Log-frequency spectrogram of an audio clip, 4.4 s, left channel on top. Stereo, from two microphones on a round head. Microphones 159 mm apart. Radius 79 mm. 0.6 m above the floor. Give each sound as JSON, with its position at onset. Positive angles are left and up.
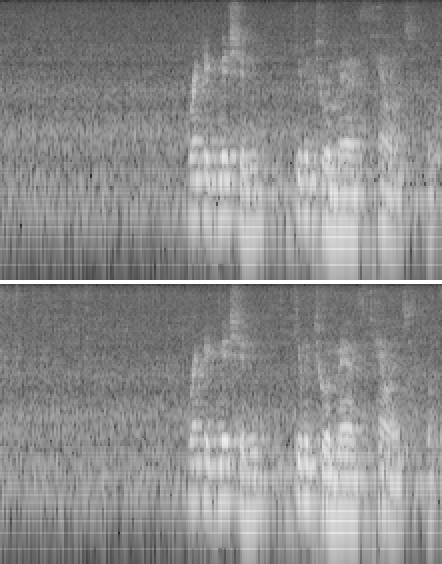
{"t": 1.9, "sound": "a man speaking", "side_deg": 30, "distance_m": 1.8}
